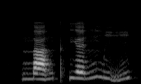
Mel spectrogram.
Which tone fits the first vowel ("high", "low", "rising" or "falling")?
rising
